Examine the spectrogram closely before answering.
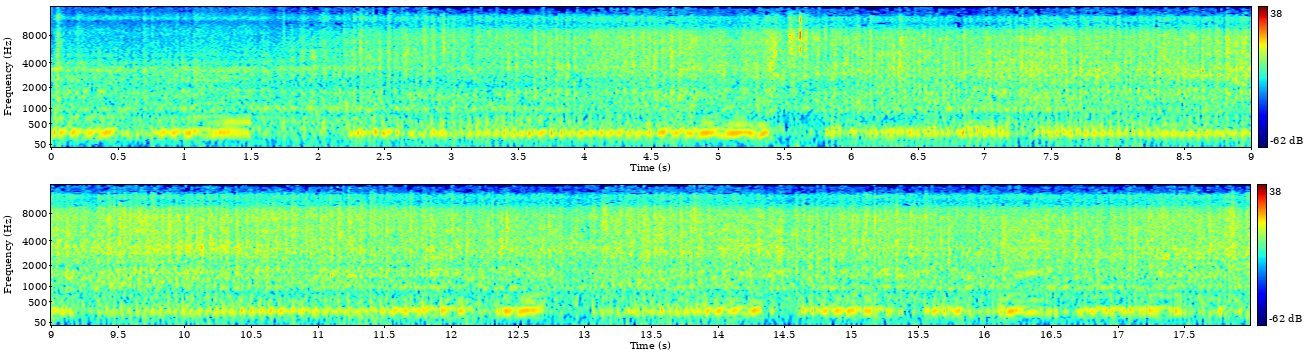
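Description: A dirt bike engine revs up and down steadily.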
